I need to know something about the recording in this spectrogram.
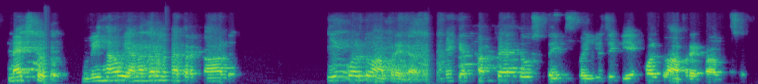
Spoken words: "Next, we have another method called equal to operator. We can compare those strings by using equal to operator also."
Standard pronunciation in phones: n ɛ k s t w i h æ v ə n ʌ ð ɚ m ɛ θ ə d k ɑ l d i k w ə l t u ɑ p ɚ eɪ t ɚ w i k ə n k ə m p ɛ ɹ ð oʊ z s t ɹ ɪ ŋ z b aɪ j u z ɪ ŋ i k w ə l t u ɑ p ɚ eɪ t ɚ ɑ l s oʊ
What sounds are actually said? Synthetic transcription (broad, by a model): n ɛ k s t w i h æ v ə n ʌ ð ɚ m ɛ t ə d k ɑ l i k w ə l t u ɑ p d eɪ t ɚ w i k ə n k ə m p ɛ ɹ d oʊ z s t ɪ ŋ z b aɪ j u z ɪ ŋ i k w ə l t u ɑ p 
